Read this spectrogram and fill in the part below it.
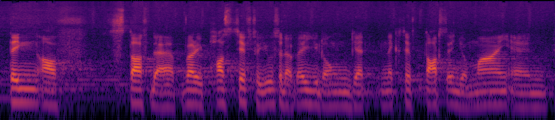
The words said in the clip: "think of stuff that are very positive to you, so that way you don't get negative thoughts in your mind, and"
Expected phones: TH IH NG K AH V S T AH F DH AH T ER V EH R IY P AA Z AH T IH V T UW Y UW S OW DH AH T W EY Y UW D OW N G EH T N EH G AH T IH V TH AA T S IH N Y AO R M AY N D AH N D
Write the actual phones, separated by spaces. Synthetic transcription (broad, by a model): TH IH NG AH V S T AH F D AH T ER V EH R IY P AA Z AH T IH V T UW Y UW S OW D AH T W EY Y UW D OW N G EH T N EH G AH T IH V T AA T S IH N Y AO M AY N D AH N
